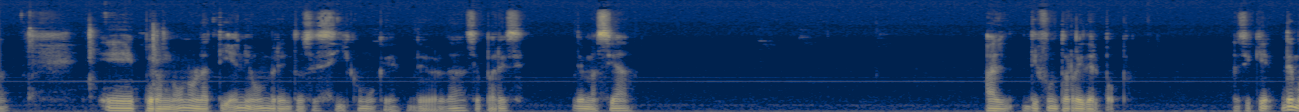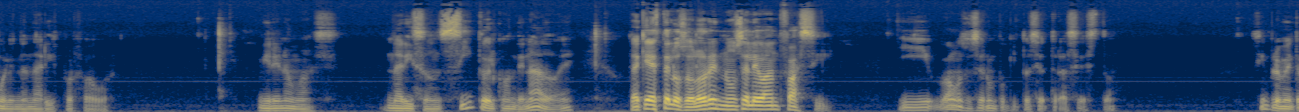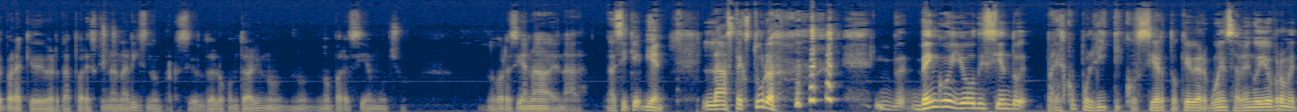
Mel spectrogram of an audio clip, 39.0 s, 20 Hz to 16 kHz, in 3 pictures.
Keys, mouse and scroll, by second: 2.7 ctrl+r, 3.3 ctrl+click, 4.5 click, 5.3-7.1 middle drag, 7.5-10.1 middle drag, 10.3-10.6 scroll up 1, 11.5 right click, 12.7-16.4 drag, 16.4 Tab, 16.9 scroll down 1, 17.1-18.3 middle drag, 18.5-19.7 middle drag, 20.1 Tab, 21.1-22.3 middle drag, 23.1 right click, 23.4 middle click, 24.3-26.7 drag, 27.3 click, 28.2 Tab, 28.6-30.3 middle drag, 30.3 scroll up 2, 30.7 middle click, 31.5-31.8 scroll up 2, 31.9 scroll down 2, 32.5 middle click, 33.2-33.6 scroll down 2, 33.7-34.8 middle drag, 34.8 scroll down 2.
